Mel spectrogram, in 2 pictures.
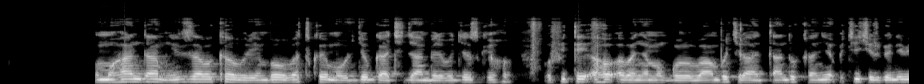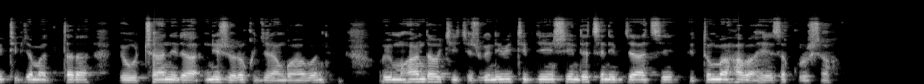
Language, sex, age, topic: Kinyarwanda, male, 18-24, government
